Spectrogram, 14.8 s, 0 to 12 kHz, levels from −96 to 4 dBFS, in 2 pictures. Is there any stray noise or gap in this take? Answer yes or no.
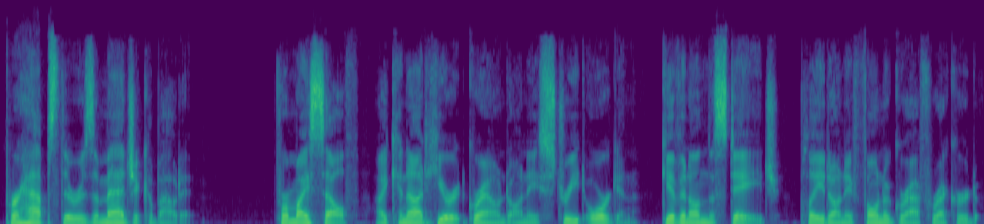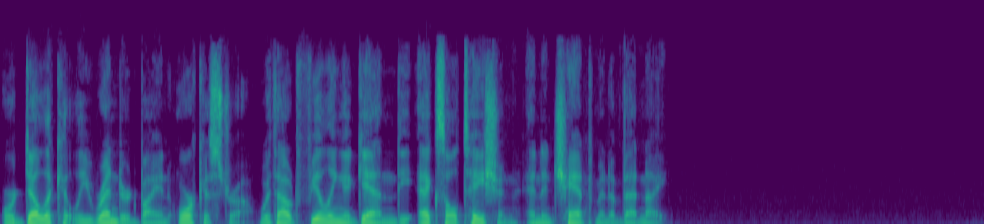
no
